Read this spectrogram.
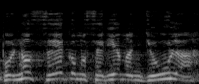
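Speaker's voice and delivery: thick, closed, strong Andalusian accent. Wondering how Manjula would have spoken, in a strong Andalusian accent. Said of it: "ahora estoy haciendo un poquito de acento andaluz cerrado".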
